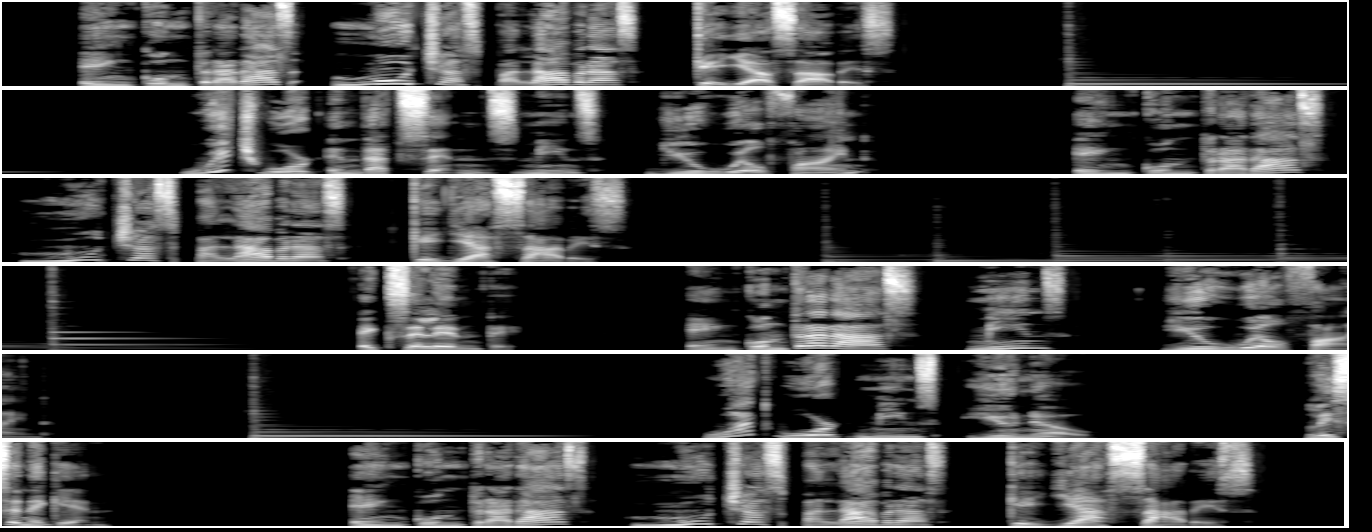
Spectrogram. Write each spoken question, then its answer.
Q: Which word in that sentence means you will find?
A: Excelente. Encontrarás means you will find.

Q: What word means you know?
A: Muy bien. Sabes means you know.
